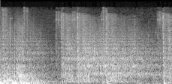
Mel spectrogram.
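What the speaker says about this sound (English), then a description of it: "You can see here the Russian forces firing back." Ragged musket volley from a Russian line of infantry in a Napoleonic Wars line-battle game, a dense crackle of overlapping distant shots with a few sharper reports standing out against steady battlefield noise.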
